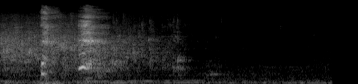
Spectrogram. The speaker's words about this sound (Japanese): 最後にあなたのお体に残ってね、泡を洗い流します。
